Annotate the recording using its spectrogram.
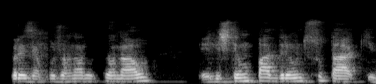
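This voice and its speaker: A man speaks in a Carioca accent. His pitch is fairly high. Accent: carioca Brazilian Portuguese. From Rio de Janeiro, Brazil. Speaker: live stream host of a monarchist channel. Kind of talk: casual live stream chat.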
